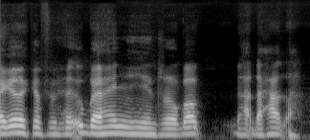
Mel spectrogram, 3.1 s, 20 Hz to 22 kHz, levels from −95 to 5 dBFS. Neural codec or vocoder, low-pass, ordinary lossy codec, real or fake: codec, 44.1 kHz, 2.6 kbps, SNAC; none; none; fake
